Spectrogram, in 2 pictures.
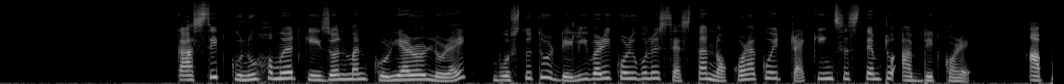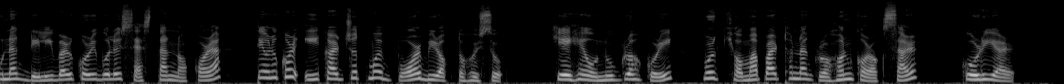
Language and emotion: Assamese, disgusted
